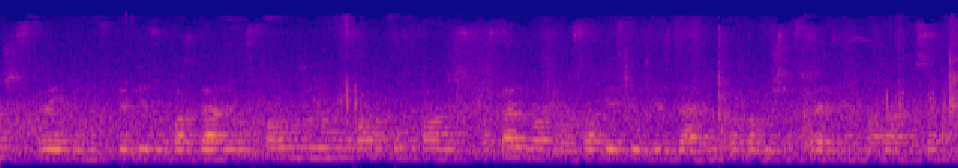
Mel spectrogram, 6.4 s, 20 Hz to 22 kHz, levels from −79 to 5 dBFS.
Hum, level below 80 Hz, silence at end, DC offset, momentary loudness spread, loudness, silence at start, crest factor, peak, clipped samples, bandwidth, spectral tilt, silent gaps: none; under -90 dBFS; 0 s; under 0.1%; 5 LU; -33 LUFS; 0 s; 18 dB; -14 dBFS; under 0.1%; 16 kHz; -3 dB/octave; none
